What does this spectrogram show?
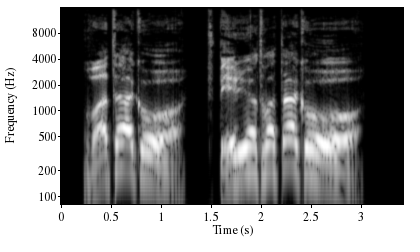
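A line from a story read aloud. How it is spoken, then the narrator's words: Roared. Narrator (Russian): проревел Друмбос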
